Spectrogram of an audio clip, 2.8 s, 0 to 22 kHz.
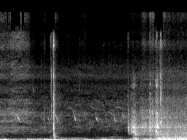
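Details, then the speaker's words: Yamaha Mio MXi 125 scooter, one month after overhaul with new connecting rod, cylinder block and side bearing: quiet low thrum, fires on one press and settles into an even run, no knock or rattle. "So ito yung andar ng kanyang makina. Ayan. Ayan yung kanyang cylinder block. So update lang dito sa MIUI MXi. Yan, goods na goods."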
